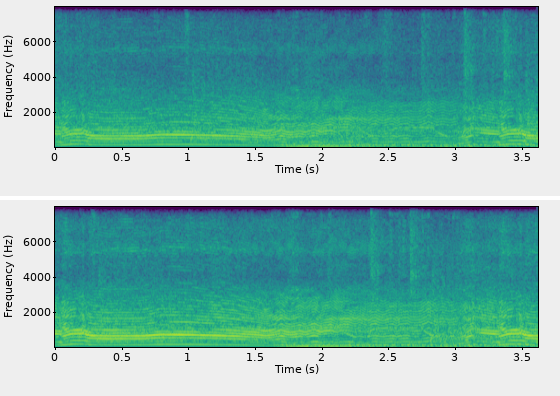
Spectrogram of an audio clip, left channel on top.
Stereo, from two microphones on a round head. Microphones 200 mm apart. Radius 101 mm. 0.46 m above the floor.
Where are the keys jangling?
10° right (ahead or behind).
